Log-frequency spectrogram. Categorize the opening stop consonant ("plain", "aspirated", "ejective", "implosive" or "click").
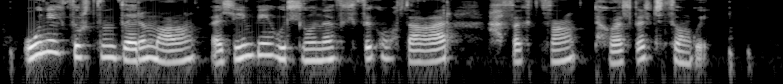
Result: plain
